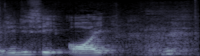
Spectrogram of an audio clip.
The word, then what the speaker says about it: GDC Eu: con la con l'apostrofo che Eu in tedesco si legge Oi quindi gdc oi gdc oi Allora cosa abbiamo abbiamo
